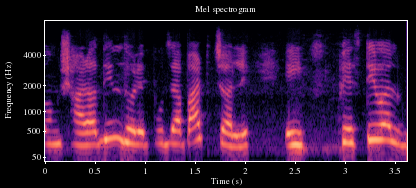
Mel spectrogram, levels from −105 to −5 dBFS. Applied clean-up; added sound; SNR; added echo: none; none; none; none.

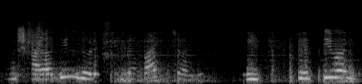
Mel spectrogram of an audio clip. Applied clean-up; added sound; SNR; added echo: neural mask model RNNoise.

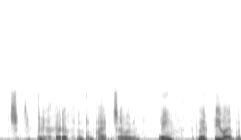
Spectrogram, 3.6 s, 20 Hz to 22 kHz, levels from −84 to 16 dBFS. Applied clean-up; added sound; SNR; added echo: neural diffusion model UNIVERSE++.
